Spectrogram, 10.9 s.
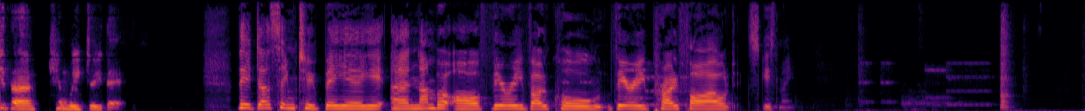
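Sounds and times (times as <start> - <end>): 
speech: 0.0 - 1.3, 2.0 - 8.0
telephone ringing: 6.2 - 7.2, 8.6 - 10.0.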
